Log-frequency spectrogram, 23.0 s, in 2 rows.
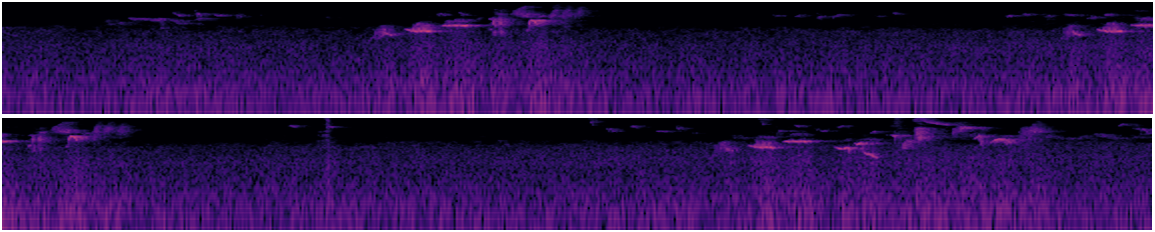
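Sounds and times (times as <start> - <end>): songbird singing: 0.0 - 23.0
steady background hiss: 0.0 - 23.0
soft bird twittering: 3.7 - 6.0, 10.0 - 12.9, 17.3 - 23.0.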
